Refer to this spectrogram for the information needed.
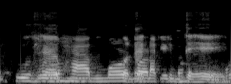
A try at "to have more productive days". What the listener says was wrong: এই যে টু বলবেন না, টু কখনোই বলবেন না, এটা এই শোয়া সাউন্ড আছে এখানে, ঠিক আছে? to have, in the morning, to have more productive days. To have,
